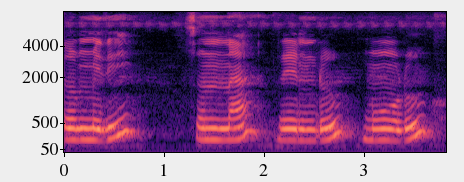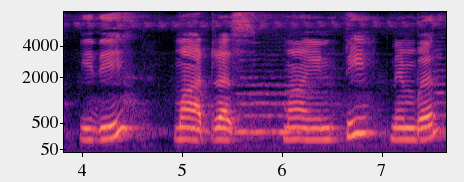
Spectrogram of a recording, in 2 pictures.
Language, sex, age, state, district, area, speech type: Telugu, female, 45-60, Telangana, Peddapalli, rural, spontaneous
